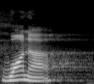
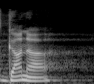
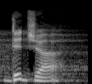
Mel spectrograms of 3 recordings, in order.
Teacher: want to is often heard as wanna, going to becomes gonna, and did you can sound like didja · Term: connected speech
